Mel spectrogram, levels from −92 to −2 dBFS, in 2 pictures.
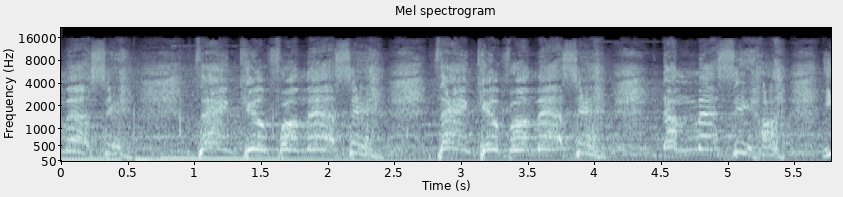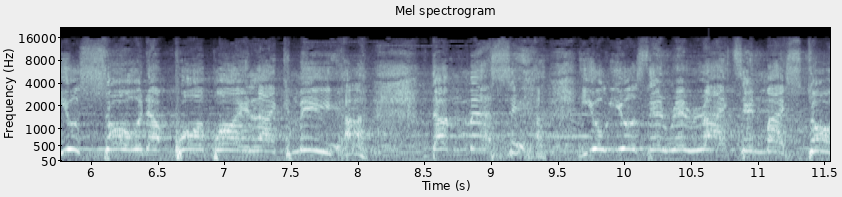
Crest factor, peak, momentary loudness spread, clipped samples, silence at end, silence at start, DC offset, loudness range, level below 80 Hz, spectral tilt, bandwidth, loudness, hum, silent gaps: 12 dB; 0 dBFS; 4 LU; under 0.1%; 0 s; 0 s; under 0.1%; 1 LU; -32 dBFS; -3 dB/octave; 16.5 kHz; -12 LUFS; none; none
